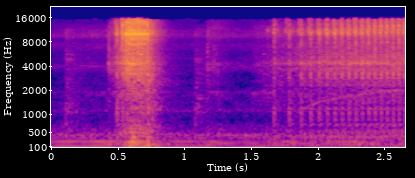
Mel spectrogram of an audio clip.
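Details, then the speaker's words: Sewing machine running with a soft, fast, even ticking, not a hard clatter, from the feed dog area: dirty feed dog striking the rotary hook; feed dog to be disassembled and serviced. "Nah, inilah suaranya. Suaranya agak halus, bukan bunyi berderak keras ."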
